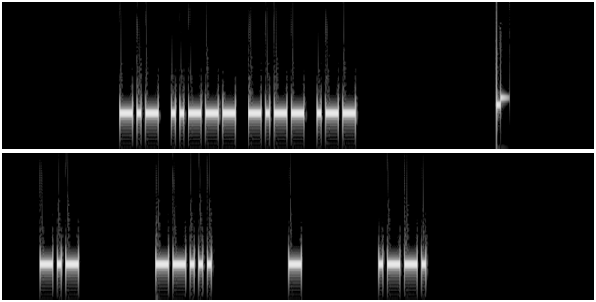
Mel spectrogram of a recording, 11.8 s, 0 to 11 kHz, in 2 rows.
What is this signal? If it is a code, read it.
Morse code, heard as a keyed tone, about 27 wpm, spaced as for 14 wpm, 700 Hz. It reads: K2YW K7TP
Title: USA Call Signs - 4 Characters - 6x Character Spacing - 28wpm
